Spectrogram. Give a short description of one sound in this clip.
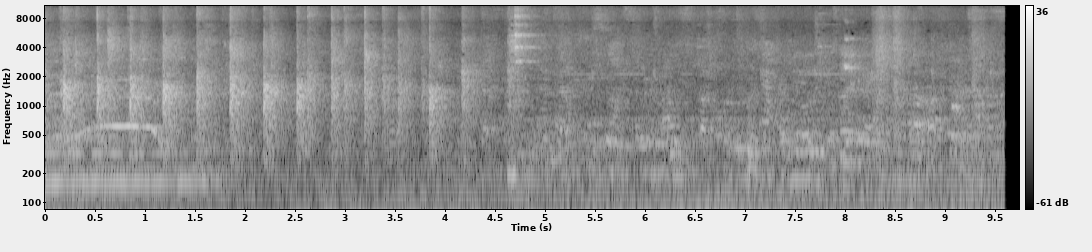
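A saxophone plays a melody close by.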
